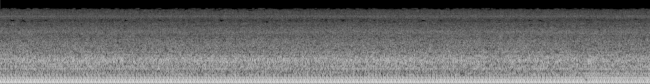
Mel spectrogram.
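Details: Troy-Bilt 21-inch front self-propelled mower with Honda engine, after self-propel cable adjustment: even, low thrumming idle holding a constant rhythm with no misses or hunting; normal idle.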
